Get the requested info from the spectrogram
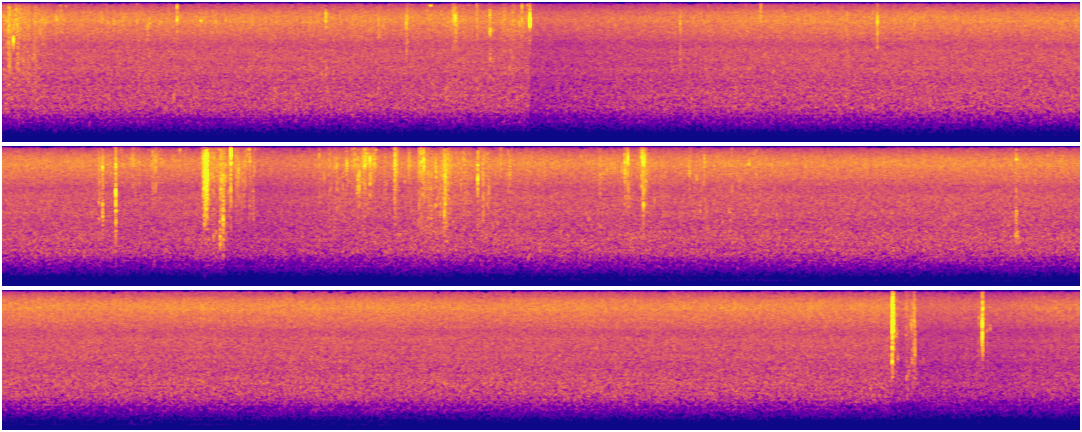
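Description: Steady rush of flowing creek water, with a few short sharp clicks near the middle.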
